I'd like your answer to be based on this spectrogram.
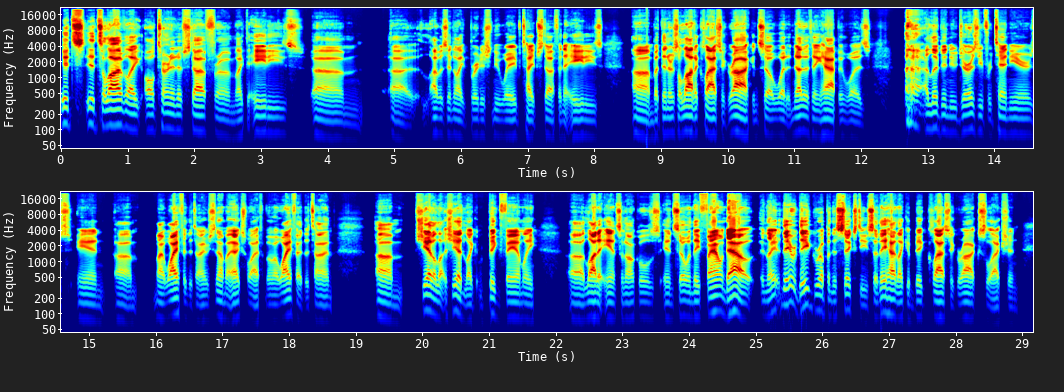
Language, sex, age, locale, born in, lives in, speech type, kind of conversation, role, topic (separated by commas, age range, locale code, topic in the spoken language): English, male, 55-59, en-US, United States, United States, conversation, podcast, guest, In what ways has your hobby made a positive impact on your well-being?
